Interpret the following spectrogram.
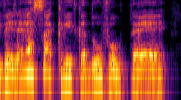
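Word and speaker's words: Voltaire: que é um francês, o Volté se escreve Voltir, né?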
